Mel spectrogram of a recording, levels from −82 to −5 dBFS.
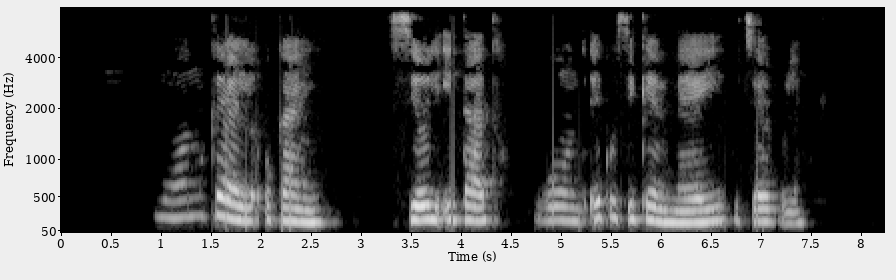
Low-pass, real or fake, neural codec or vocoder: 7.2 kHz; real; none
